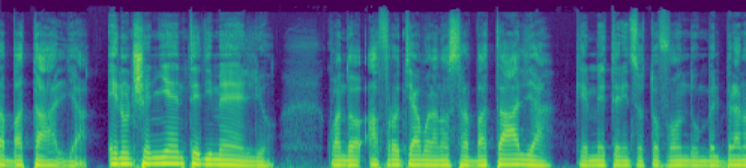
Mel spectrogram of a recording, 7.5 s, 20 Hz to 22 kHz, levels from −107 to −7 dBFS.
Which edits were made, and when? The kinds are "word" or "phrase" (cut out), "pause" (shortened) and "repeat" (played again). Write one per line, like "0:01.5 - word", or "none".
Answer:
none

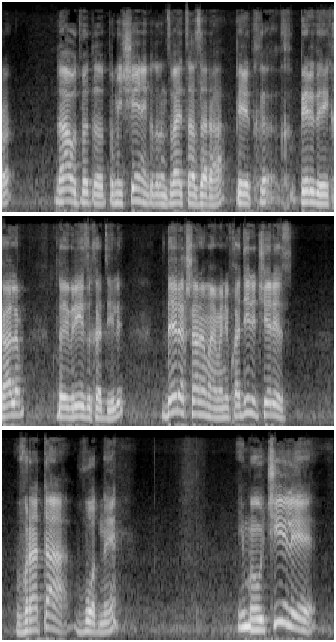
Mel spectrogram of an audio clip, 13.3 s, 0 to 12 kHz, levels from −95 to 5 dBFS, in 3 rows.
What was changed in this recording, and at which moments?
none

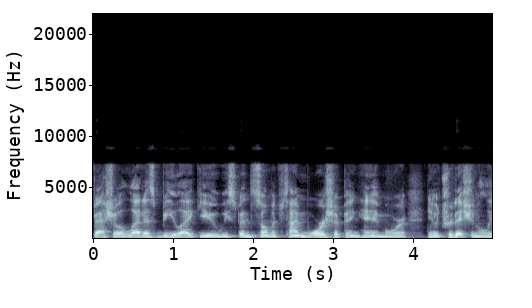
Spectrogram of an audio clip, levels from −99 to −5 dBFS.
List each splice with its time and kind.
none

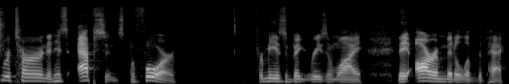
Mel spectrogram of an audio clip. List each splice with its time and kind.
none

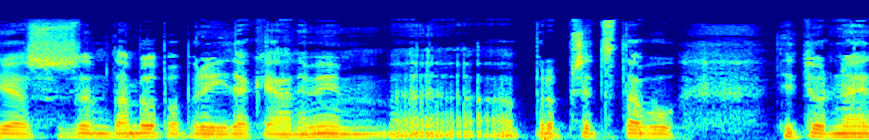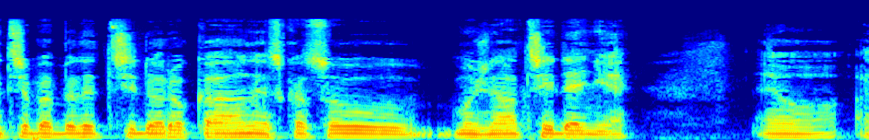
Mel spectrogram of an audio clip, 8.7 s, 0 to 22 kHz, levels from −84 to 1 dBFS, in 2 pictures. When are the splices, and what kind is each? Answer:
none

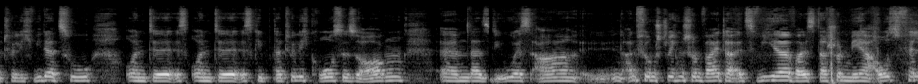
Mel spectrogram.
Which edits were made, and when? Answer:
0:01.9 - repeat
0:04.9 - word

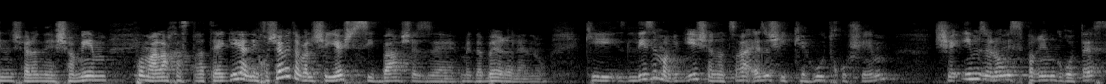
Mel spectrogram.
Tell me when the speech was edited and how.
0:01.3 - word

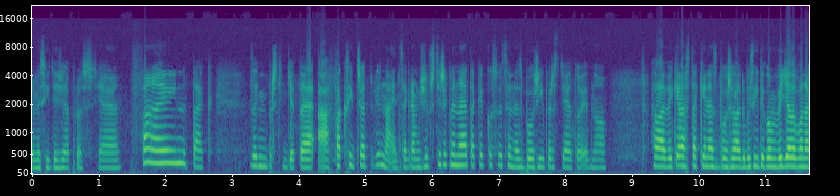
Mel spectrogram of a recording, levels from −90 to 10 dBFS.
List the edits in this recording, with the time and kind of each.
none

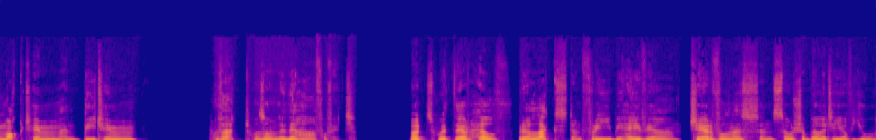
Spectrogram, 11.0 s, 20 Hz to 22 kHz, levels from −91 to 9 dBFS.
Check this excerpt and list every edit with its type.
0:06.4 - pause
0:08.5 - pause

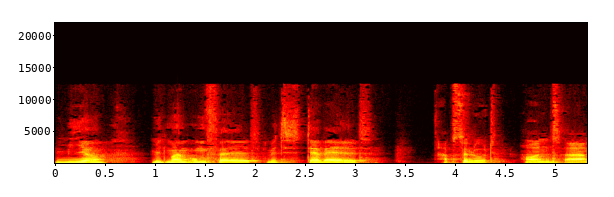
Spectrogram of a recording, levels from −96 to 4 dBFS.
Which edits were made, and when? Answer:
none

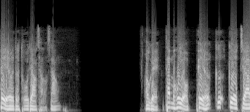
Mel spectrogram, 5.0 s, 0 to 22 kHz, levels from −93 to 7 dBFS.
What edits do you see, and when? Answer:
0:03.2 - pause

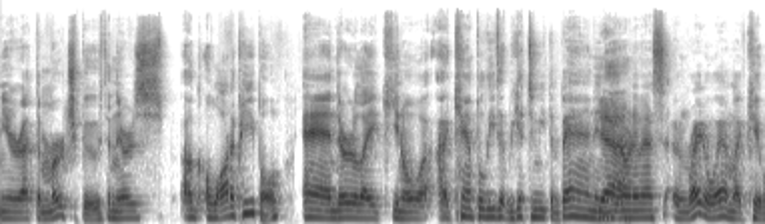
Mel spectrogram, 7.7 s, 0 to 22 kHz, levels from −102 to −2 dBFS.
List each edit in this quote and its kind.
0:02.9 - pause

